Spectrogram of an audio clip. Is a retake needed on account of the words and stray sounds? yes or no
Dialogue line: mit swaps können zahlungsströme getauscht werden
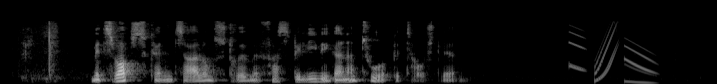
yes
